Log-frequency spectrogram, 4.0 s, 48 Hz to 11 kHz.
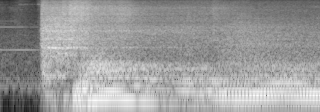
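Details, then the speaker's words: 1997 BMW M3 that cranked but would not start, with a crankshaft position sensor fault, once fixed: short crank, catches instantly, flares up and settles into a smooth, even idle; normal start. "It's fixed. Yeah. Yep. The way it started up. All right. That is so much happier. Good news. And that's the way the BMW M3 is supposed to start."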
